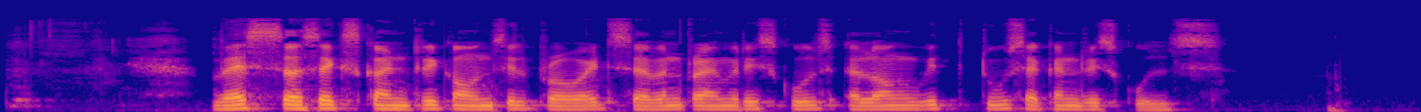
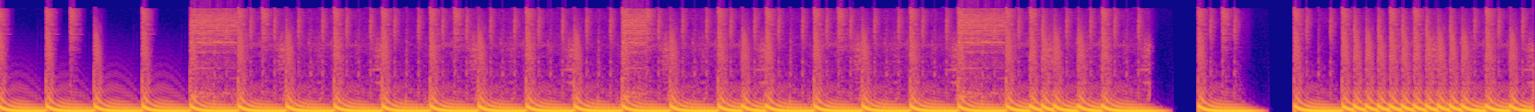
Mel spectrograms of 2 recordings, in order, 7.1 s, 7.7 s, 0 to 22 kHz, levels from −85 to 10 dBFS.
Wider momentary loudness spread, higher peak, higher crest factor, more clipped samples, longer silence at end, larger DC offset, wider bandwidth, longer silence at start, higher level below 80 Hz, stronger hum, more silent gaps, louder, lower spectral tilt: first, 15 LU vs 3 LU; about the same, 0 dBFS vs 0 dBFS; first, 20 dB vs 4 dB; second, under 0.1% vs 1%; first, 0.4 s vs 0 s; second, under 0.1% vs 2%; second, 11.5 kHz vs 17.5 kHz; about the same, 0.1 s vs 0 s; second, -52 dBFS vs -6 dBFS; neither; second, none vs 5.90-5.99 s, 6.37-6.47 s; second, -19 LUFS vs -6 LUFS; about the same, -5.5 dB/octave vs -5.5 dB/octave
